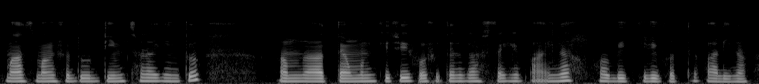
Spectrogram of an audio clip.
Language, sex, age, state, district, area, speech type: Bengali, male, 18-30, West Bengal, Birbhum, urban, spontaneous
